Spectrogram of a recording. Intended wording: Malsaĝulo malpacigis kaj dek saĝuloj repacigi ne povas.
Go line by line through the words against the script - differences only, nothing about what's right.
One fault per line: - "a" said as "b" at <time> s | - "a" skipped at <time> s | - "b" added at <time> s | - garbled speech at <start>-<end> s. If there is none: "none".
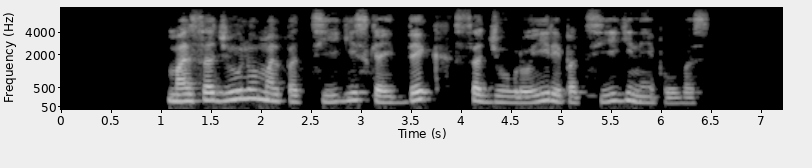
none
